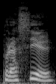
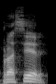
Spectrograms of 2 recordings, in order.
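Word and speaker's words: Brasil: 칠레에서 브라질을 부를 때는 브라실. 브라실.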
